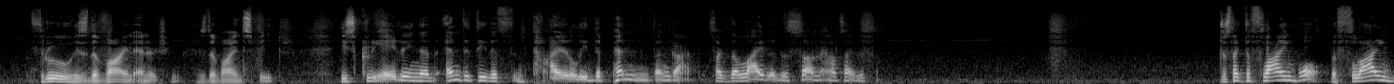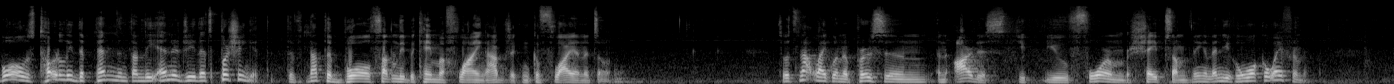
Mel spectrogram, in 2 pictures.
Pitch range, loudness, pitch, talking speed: 105-175 Hz, -22 LUFS, 140 Hz, 170 wpm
